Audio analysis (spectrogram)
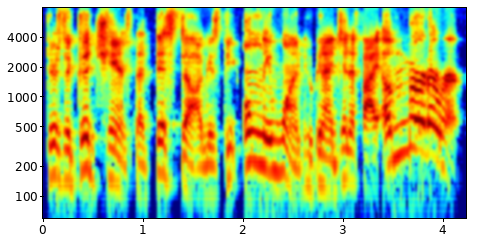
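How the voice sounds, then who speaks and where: An actor playing an uptight, exasperated male police officer in a parody radio play, flustered and deadpan. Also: a little high, brisk, muffled recording.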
